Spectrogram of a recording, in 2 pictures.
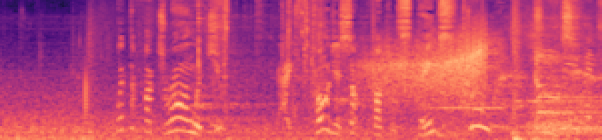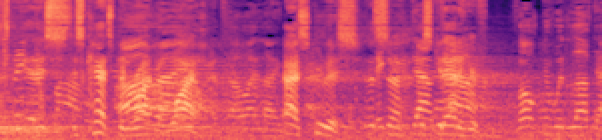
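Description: Men talk and shout nearby with tense, raised voices.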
